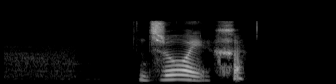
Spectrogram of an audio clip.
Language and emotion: Russian, positive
